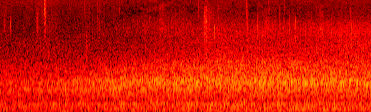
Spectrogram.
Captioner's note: approaching car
